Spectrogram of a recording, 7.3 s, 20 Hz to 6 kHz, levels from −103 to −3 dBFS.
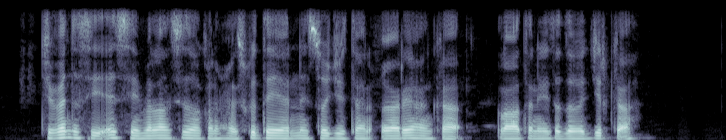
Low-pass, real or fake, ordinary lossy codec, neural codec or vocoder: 5.4 kHz; real; none; none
